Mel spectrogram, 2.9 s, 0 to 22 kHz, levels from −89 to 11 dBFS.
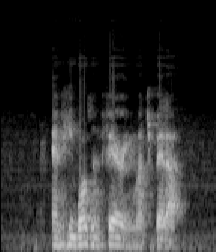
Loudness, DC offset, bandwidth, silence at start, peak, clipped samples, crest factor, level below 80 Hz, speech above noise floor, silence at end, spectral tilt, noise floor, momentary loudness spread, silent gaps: -14 LUFS; under 0.1%; 5.2 kHz; 0.7 s; 0 dBFS; under 0.1%; 16 dB; -42 dBFS; 33 dB; 0.45 s; -9 dB/octave; -47 dBFS; 6 LU; none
